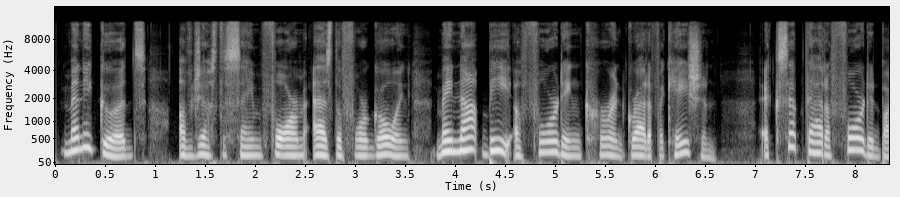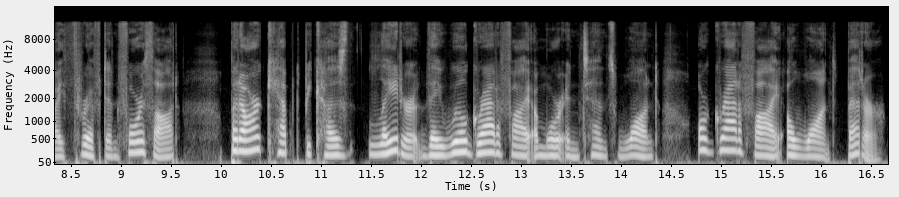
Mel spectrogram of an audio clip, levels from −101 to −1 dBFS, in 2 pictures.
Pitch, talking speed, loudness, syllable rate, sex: 180 Hz, 145 wpm, -20 LUFS, 4.2 syllables/s, female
